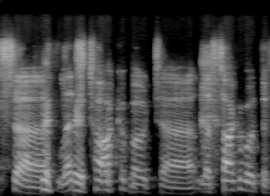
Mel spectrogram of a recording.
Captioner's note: laughs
